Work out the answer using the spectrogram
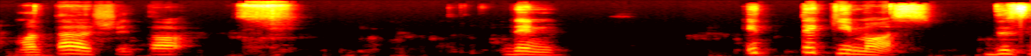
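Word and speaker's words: いってきます: We have to stress the next letter.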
